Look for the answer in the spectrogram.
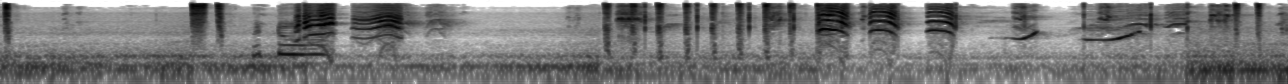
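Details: Talking pet ringneck parrot in a room: scattered clicks, then wavering harmonic speech-like syllables, short squawks and two separate rising whistled notes near the end, over low background hum.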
